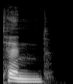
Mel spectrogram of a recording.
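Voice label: "tend", British English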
